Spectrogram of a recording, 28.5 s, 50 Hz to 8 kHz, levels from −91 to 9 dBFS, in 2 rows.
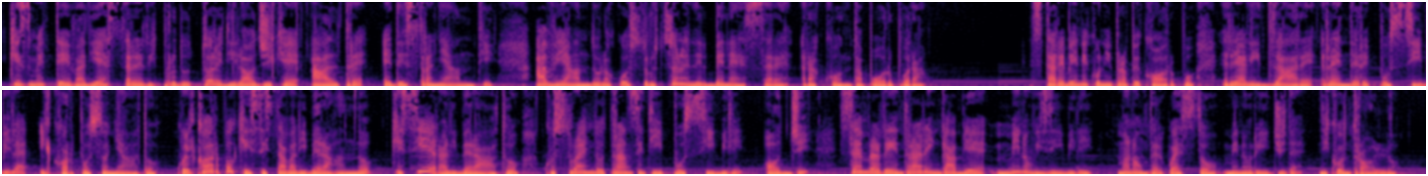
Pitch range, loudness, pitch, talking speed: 185-235 Hz, -24 LUFS, 210 Hz, 120 wpm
